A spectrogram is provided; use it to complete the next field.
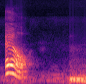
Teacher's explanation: ketika mengucapkan l tidak ada getarannya bunyi ini halus hanya sentuhan lidah tanpa getaran Nah jadi ingat ya cobat cerdas bahwasanya ketika mengucapkan R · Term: bunyi l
